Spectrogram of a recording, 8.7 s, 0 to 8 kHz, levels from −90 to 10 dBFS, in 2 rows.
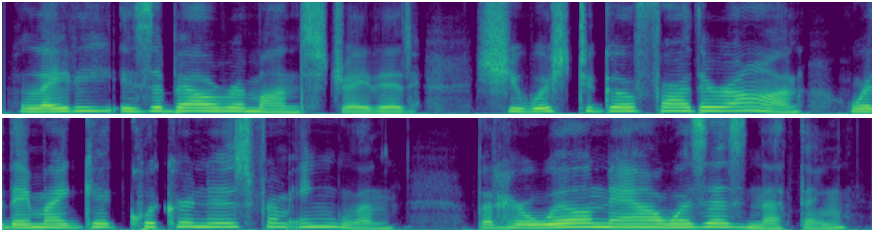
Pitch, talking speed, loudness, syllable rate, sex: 230 Hz, 165 wpm, -16 LUFS, 4.6 syllables/s, female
